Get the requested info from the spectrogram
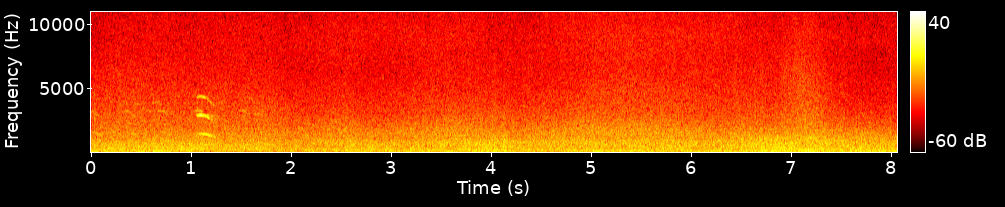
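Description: Steady wash of sea surf and waves with wind. A short high chirp comes about a second in, and the surf swells slightly near the end.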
